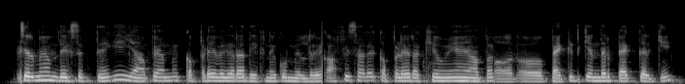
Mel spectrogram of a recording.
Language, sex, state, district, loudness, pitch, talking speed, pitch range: Hindi, male, Chhattisgarh, Rajnandgaon, -21 LUFS, 160 Hz, 265 wpm, 150-170 Hz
